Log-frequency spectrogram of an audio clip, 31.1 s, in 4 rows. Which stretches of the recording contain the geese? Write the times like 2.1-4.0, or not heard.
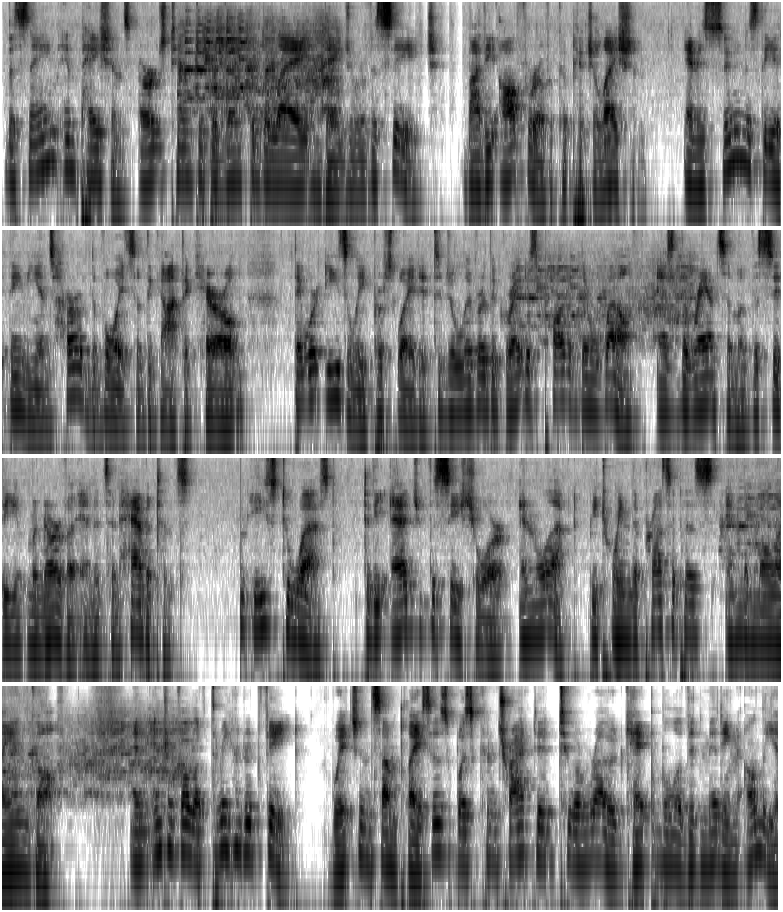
1.8-3.4, 12.8-14.8, 22.8-25.4.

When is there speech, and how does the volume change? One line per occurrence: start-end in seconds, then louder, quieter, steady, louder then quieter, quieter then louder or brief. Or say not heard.
0.0-31.0 steady.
